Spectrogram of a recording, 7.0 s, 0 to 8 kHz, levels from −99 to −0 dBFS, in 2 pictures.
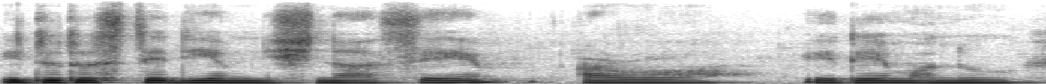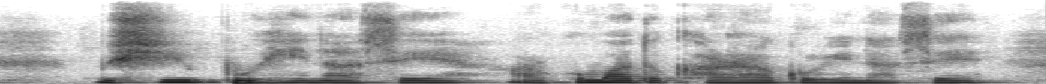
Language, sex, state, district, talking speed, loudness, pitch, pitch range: Nagamese, female, Nagaland, Kohima, 145 wpm, -18 LUFS, 165 Hz, 160-180 Hz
